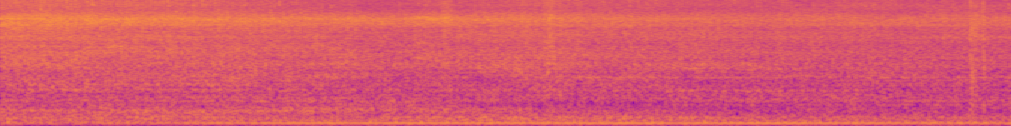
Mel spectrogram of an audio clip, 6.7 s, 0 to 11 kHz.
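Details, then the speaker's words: 1995 GMC 1500 pickup, sat four to five years, new battery, idling after first start: even low rumble at steady idle with no misses, knocks or ticks; smooth idle. "let's see first time starting five years she sounds good four to five years somewhere in there she's set"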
